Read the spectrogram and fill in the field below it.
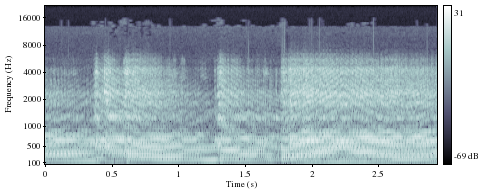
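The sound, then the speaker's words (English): Clean electric guitar playing sustained chords through an Astra reverb pedal, notes blooming and washing into one another in a steady, loud, continuous swell with no voices. “But, like, yeah, like, on cleans and stuff like that, I use this Astra pedal lately.”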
